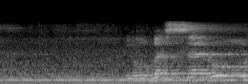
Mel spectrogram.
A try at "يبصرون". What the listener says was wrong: يبصر يبصر فخم الصاد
